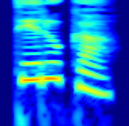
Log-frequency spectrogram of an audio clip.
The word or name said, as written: ತಿರುಕ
